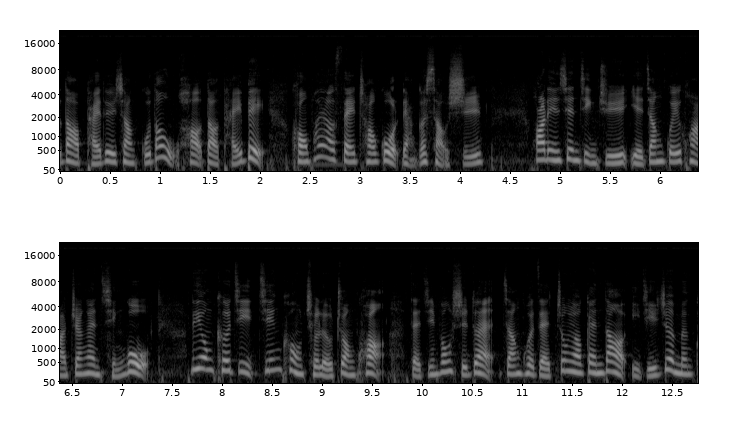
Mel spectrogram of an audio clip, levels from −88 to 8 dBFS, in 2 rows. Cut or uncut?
uncut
